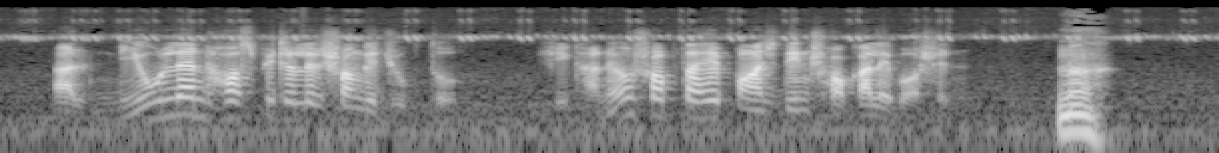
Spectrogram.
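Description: Crickets trilling steadily under a voice speaking in two stretches, with a short word near the end.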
